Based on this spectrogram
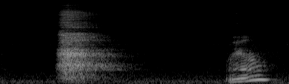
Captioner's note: sighing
